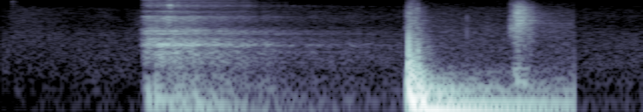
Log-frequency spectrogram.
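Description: An electronic kick drum sample with a deep bass tail hits about one and a half seconds in and decays, with a short bright click just before the end. About half a second in, a softer breathy sound comes first.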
